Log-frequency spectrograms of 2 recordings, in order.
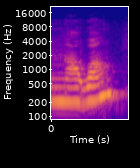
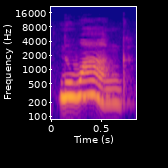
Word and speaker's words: Nawang: kids name something like nawang which is like it's actually like nawang but a lot of people cannot pronounce so in like a lot of british people especially pronouns is like nuwang so like my sister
